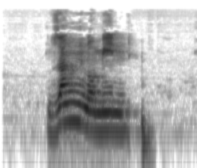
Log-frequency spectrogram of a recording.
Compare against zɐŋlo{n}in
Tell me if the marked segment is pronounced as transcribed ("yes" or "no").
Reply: no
